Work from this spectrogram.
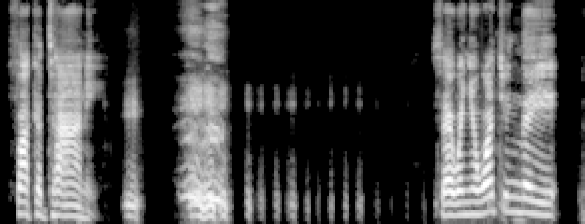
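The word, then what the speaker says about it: Whakatāne: k i t n e and it is pronounced whakatani so when you're watching the that's what I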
